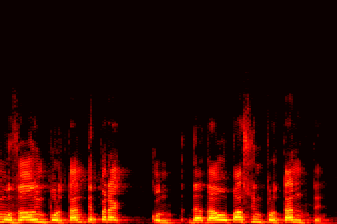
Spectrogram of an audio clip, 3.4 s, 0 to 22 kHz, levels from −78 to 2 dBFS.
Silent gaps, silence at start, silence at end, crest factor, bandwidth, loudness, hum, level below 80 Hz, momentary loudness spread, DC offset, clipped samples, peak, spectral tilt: none; 0 s; 0.1 s; 16 dB; 12 kHz; -24 LUFS; none; -80 dBFS; 11 LU; under 0.1%; under 0.1%; -8 dBFS; -4 dB/octave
